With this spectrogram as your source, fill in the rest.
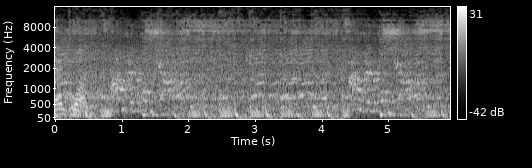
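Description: A baseball stadium crowd between the Tampa Bay Devil Rays and Toronto Blue Jays roars in a steady, dense wash of cheering and yelling, heard from a distance behind continuous broadcast commentary.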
